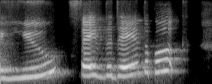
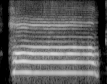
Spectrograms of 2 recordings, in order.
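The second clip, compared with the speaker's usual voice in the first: loud high honk; playful horn noise for kids; horn honk imitation; 7 semitones higher, 6 dB louder than usual.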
